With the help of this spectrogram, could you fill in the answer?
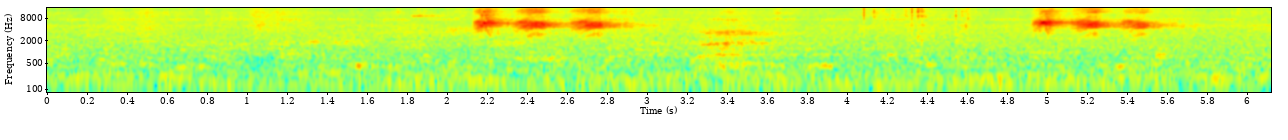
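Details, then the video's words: Grey-headed canary-flycatcher giving two quick bursts of three very high, thin, sharp notes, about three seconds apart, over steady hiss and faint murmur. "Grey-headed Canary Flycatcher"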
